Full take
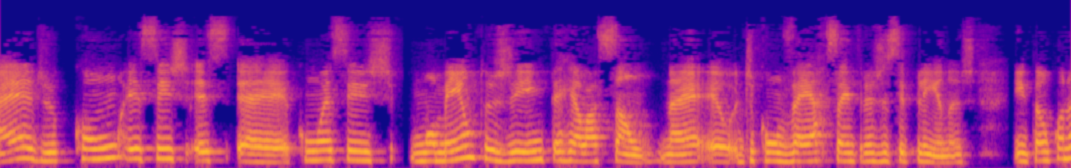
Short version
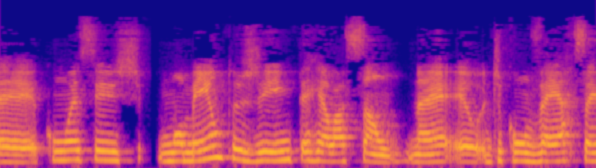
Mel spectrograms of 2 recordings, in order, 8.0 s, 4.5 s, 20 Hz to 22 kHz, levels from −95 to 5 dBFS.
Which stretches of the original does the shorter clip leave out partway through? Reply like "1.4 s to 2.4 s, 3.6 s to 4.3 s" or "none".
none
